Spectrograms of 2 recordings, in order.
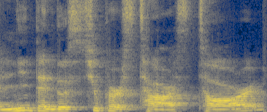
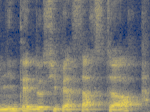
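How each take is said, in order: First: It is said with a put-on English accent. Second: It is said with a French accent. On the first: The speaker calls it wrong. "j'aime bien faire le mec genre qui prend un accent anglais" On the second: The speaker calls it right. "Avec un accent français, ça le fait tout de suite mieux"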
